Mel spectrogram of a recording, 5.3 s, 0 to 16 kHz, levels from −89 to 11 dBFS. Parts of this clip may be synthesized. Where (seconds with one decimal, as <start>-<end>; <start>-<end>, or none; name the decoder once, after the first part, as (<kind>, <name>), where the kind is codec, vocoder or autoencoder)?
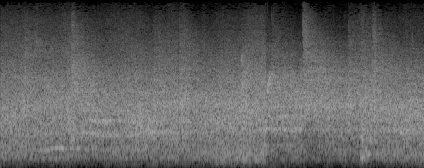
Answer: none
